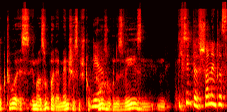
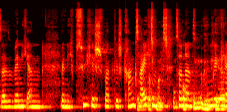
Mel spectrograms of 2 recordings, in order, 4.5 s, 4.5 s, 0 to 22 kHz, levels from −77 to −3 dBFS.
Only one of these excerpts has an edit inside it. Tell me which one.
second; 2 cuts; at 1.2 s, 2.7 s

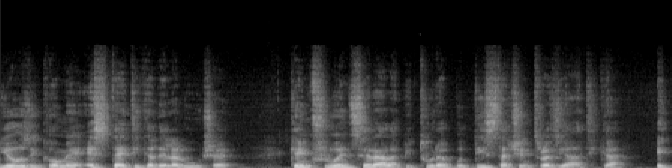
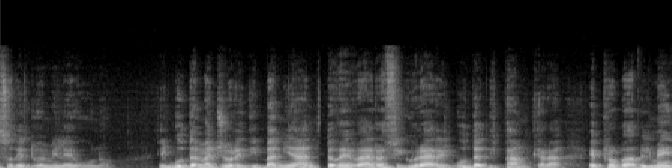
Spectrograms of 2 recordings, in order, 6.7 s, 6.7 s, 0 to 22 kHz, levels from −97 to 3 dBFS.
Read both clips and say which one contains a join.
second; 1 cut; at 3.2 s

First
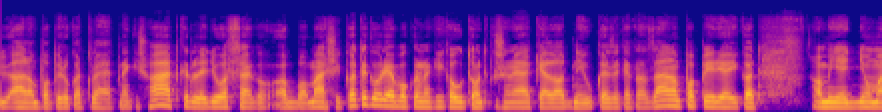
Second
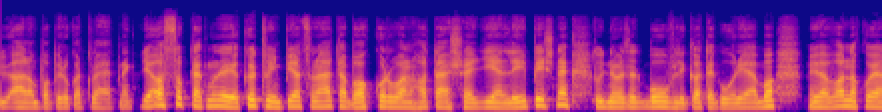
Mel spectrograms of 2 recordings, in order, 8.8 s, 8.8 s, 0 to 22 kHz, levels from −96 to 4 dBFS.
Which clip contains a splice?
second; 2 cuts; at 1.3 s, 5.9 s

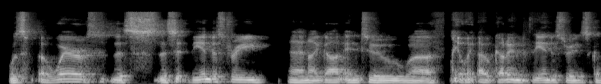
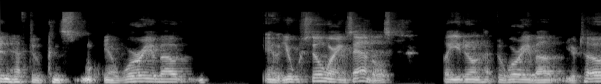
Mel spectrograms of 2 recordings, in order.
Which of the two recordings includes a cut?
first; 1 cut; at 4.4 s

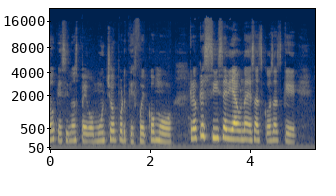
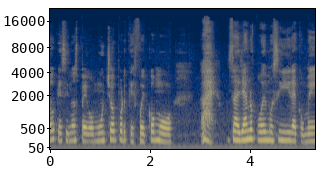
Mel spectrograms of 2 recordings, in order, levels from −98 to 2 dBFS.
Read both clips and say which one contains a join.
first; 1 cut; at 2.8 s

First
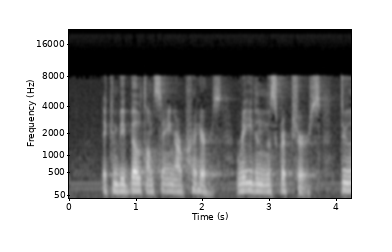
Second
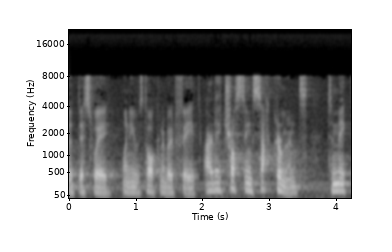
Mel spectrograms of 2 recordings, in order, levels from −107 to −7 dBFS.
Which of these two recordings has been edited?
second; 1 cut; at 1.9 s

